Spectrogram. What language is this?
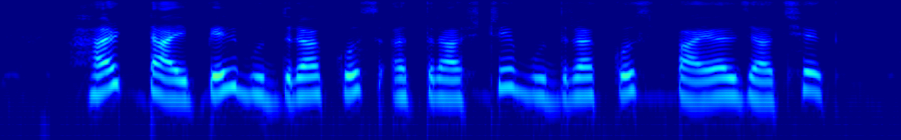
Magahi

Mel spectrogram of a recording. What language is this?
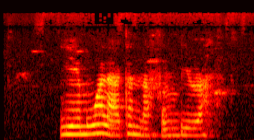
Ganda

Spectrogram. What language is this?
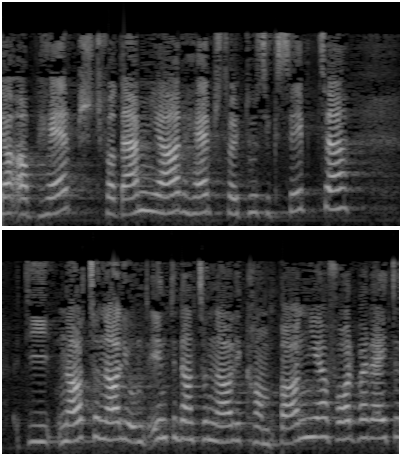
Swiss German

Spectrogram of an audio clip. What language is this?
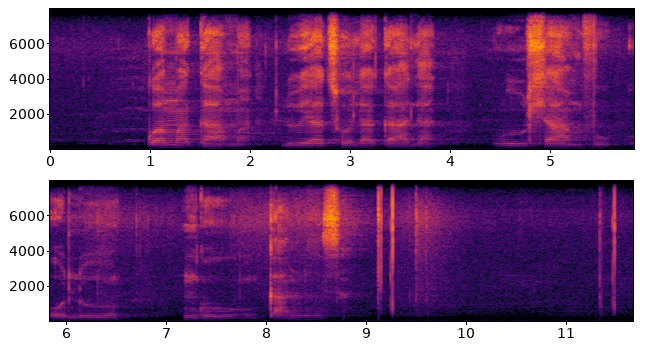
Zulu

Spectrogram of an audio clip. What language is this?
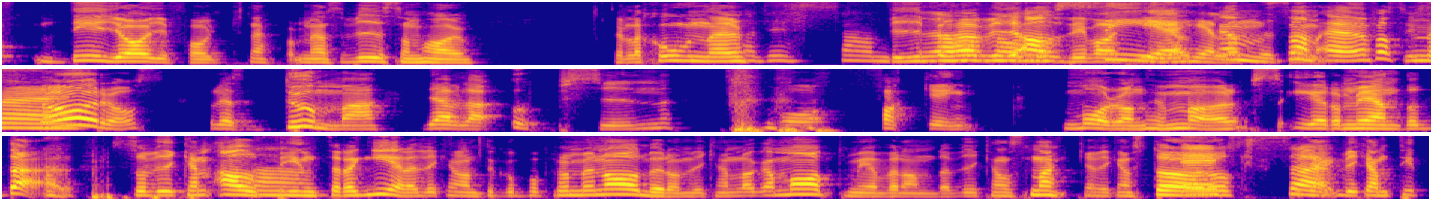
Swedish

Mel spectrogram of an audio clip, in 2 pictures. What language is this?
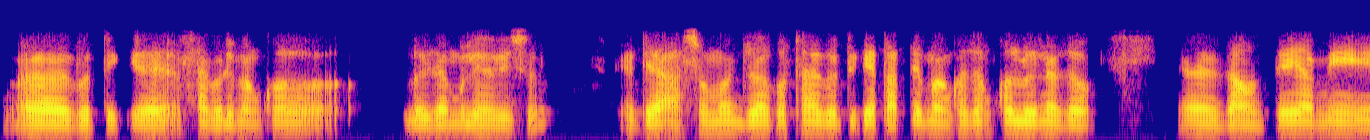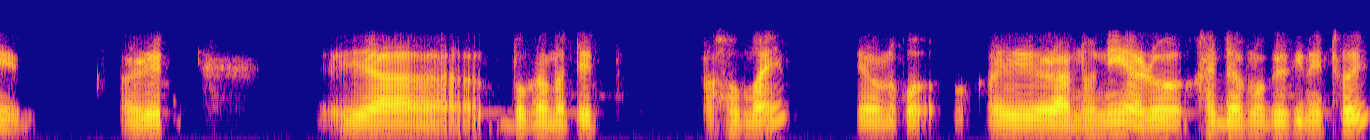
Assamese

